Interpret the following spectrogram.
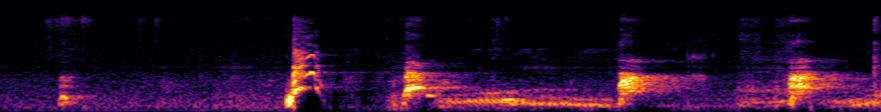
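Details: Morning greeting from two mini schnauzers, blind Kishka and youthful Lapi, excited to see their owner get up: short sharp barks repeated roughly every second, with a quieter whine between them.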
